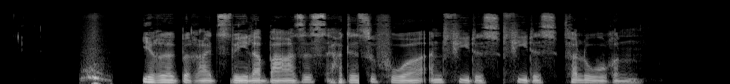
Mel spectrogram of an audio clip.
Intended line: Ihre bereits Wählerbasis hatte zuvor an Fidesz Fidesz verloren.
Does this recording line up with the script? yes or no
yes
